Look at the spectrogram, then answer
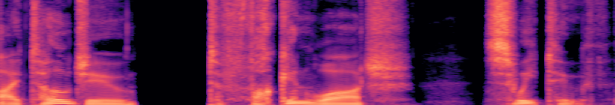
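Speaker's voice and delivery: put-on British accent. Starting a Succession review, one host slips into Logan, British accent. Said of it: "why are you doing a British accent?".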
